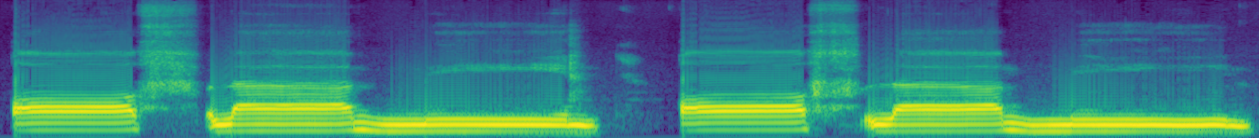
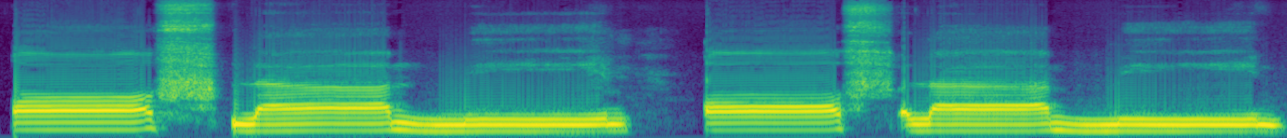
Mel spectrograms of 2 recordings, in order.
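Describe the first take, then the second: Both takes have the same delivery.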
